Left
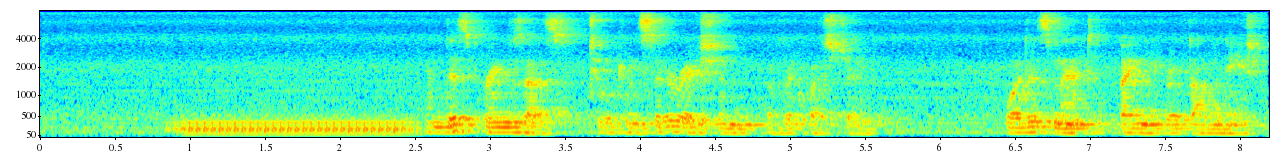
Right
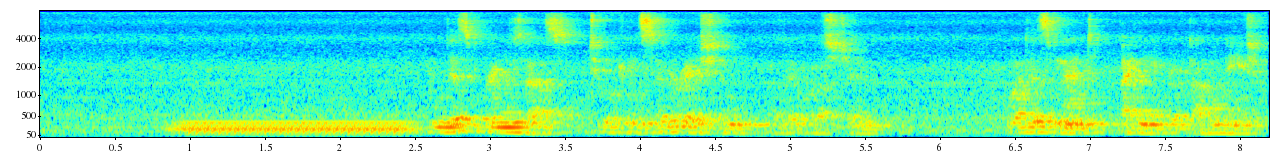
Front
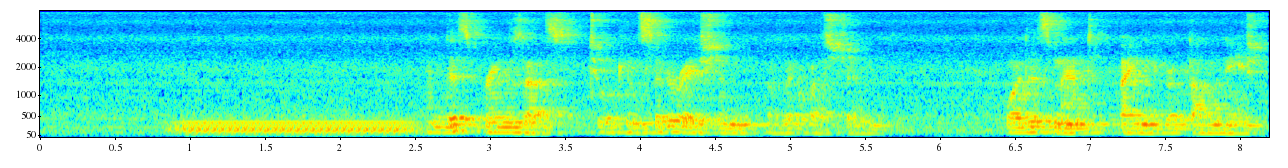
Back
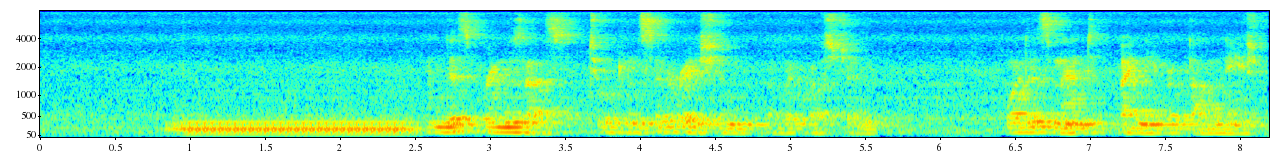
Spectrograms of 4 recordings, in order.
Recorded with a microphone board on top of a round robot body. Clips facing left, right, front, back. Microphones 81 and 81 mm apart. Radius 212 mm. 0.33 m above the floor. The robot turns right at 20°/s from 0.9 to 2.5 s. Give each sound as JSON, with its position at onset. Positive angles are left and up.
{"t": 2.6, "sound": "a man speaking", "azimuth_deg": 70, "distance_m": 2.5}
